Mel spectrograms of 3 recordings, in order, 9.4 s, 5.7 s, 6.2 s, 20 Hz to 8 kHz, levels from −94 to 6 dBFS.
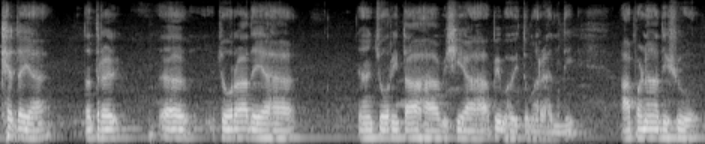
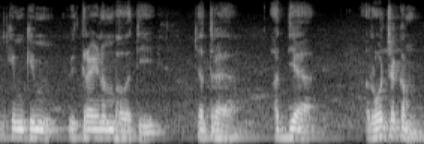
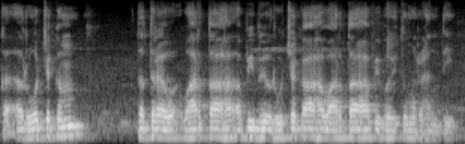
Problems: none marked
